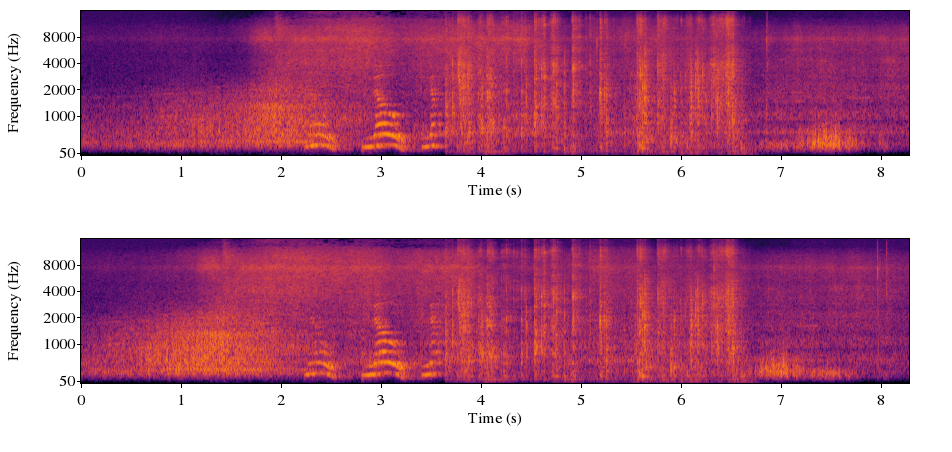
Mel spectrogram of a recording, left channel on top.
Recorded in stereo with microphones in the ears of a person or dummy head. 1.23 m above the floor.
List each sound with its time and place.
2.2 s a woman speaking: 5° right (ahead or behind), 4 m
3.6 s tearing paper: centre (ahead or behind), 1.0 m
